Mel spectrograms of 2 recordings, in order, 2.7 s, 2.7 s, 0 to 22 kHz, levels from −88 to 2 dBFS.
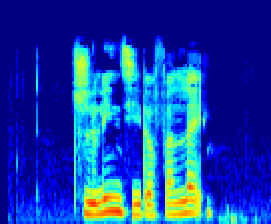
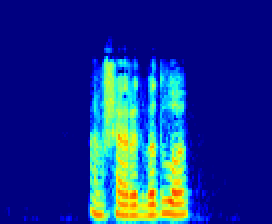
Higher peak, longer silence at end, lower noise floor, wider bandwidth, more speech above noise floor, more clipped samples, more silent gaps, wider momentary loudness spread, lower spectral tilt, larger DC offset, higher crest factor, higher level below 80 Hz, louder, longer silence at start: about the same, -6 dBFS vs -4 dBFS; second, 0.6 s vs 0.85 s; second, -57 dBFS vs -86 dBFS; first, 10.5 kHz vs 9 kHz; second, 38 dB vs 68 dB; neither; neither; about the same, 12 LU vs 11 LU; about the same, -4.5 dB/octave vs -5 dB/octave; neither; about the same, 16 dB vs 18 dB; about the same, -64 dBFS vs -68 dBFS; about the same, -20 LUFS vs -19 LUFS; second, 0.75 s vs 0.9 s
